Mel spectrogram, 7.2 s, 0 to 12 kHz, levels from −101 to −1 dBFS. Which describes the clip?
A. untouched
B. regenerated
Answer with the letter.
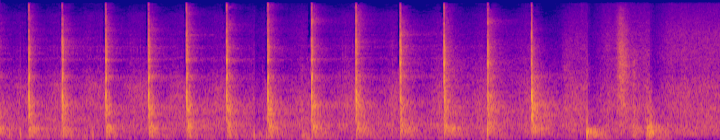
A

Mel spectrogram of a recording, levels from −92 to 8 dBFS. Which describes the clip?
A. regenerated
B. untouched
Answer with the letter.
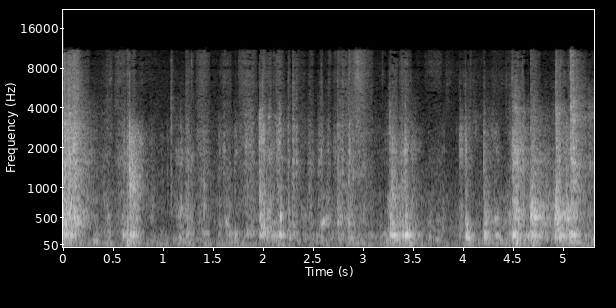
B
